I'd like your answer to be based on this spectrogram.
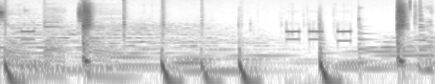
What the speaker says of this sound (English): Dialing of a phone.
